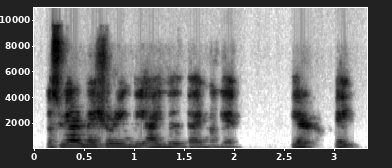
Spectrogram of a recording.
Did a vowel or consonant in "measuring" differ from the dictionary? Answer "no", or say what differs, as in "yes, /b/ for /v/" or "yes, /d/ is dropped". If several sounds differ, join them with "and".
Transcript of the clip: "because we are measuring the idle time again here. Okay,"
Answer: yes, /ʃ/ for /ʒ/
